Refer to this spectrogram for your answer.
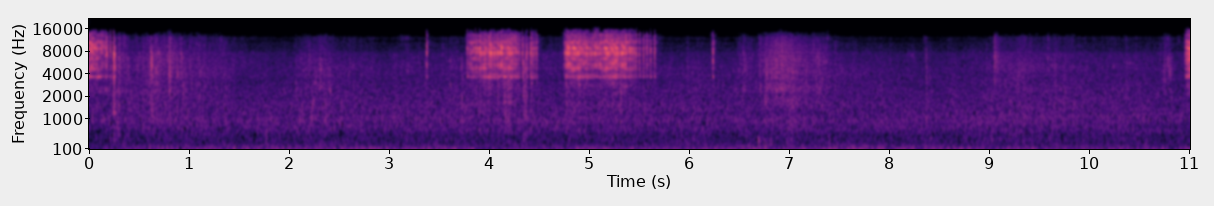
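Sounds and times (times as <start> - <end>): fishing reel drag buzzing: 0.0 - 0.7, 3.3 - 5.8.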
